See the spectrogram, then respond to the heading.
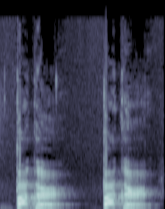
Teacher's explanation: accent they have the rhotic r they pronounce the letter r the scottish accent always pronounces the letter r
